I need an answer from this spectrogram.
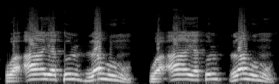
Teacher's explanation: Hukum bacaannya idgam bila ghunah. Dimasukkan tanpa didengungkan.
